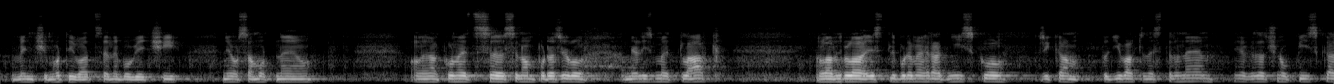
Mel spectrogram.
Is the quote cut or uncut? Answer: cut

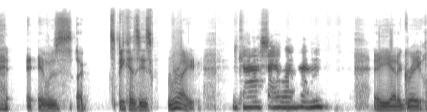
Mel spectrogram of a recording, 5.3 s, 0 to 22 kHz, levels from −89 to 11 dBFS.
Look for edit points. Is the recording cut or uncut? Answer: cut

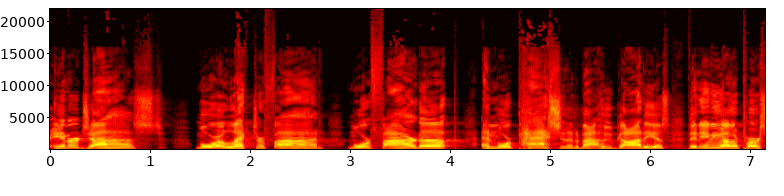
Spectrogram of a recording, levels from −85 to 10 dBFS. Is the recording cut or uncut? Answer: uncut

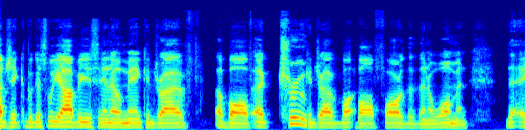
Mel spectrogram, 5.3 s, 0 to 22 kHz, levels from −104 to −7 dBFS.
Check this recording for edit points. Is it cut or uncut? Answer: cut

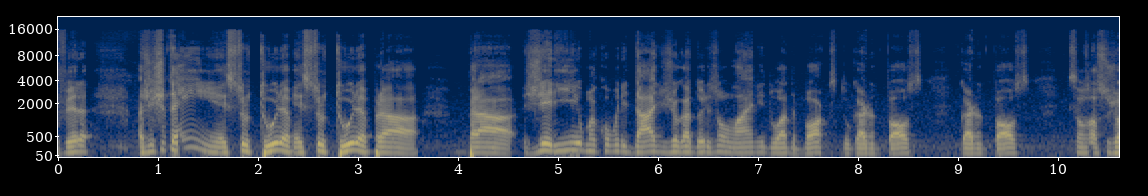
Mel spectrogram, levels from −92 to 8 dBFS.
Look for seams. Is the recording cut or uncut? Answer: cut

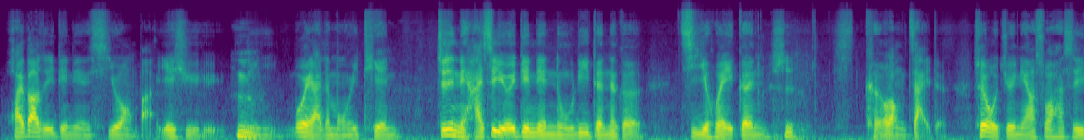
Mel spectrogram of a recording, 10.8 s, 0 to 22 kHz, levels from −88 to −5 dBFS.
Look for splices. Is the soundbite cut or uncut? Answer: cut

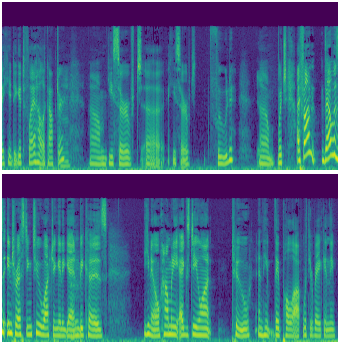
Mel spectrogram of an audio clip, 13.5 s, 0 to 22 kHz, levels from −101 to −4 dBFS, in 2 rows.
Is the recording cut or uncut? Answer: cut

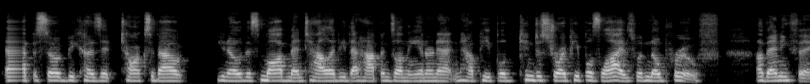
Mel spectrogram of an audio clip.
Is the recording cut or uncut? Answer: uncut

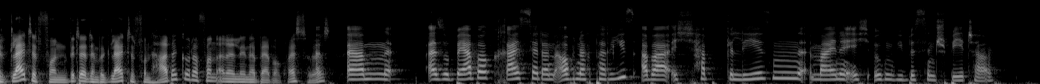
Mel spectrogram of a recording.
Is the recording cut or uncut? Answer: uncut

